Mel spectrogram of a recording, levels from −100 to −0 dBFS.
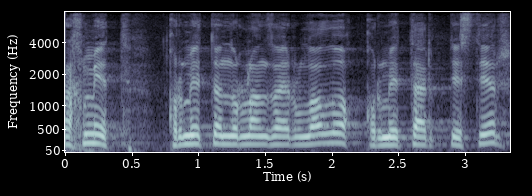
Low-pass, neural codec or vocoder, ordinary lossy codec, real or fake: none; none; none; real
